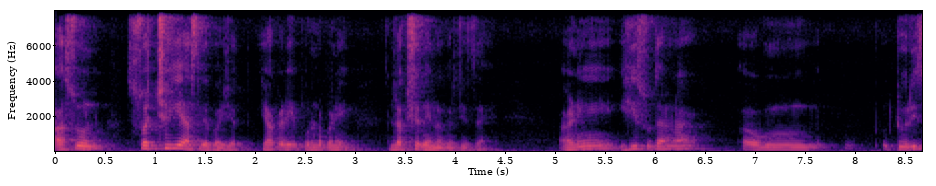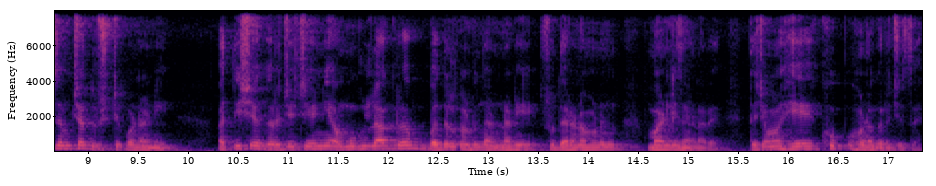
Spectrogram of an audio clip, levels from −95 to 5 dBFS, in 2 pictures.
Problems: background sounds at intervals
